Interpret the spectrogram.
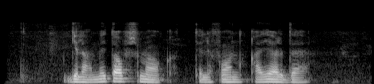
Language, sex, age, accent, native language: Uzbek, male, 18-24, Andijon, Uzbek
